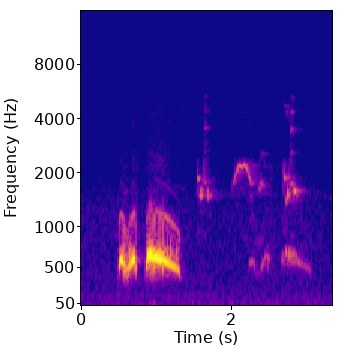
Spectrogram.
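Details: Spotted dove calls for training and luring, male and female: one low phrase of a wavering double coo and a long falling coo, followed by higher short chirps and a quieter soft coo.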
